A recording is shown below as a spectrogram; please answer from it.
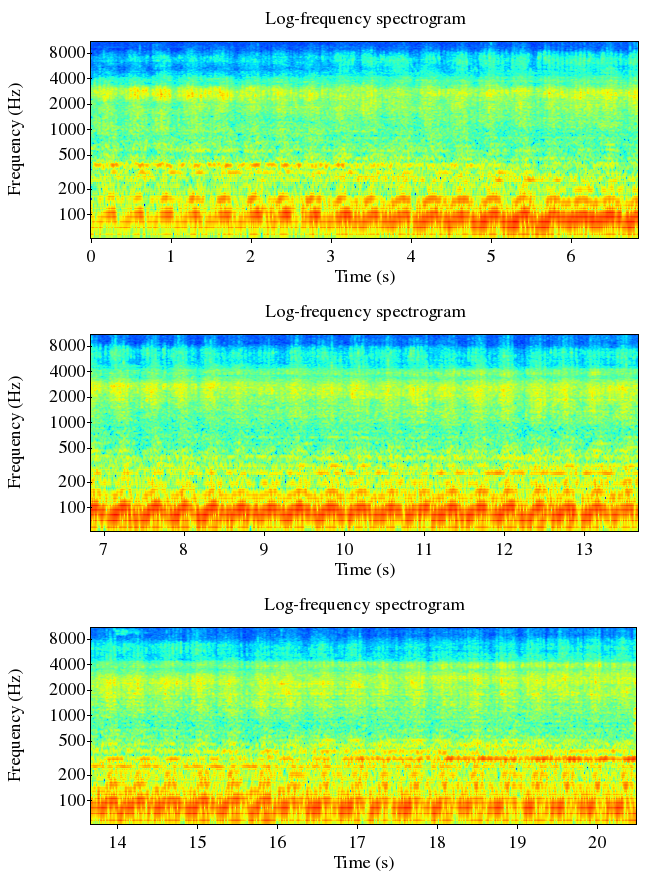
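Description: Supercharged, fuel-injected drag racing car idling and running at Rock Falls Raceway during a bracket series event, a steady loud engine drone with constant low rumble throughout, no talking.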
